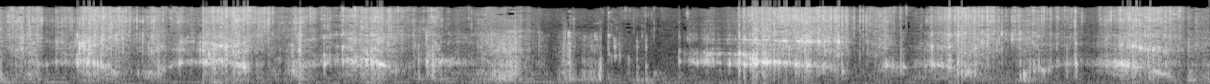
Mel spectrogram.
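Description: Close-miked crunching as crispy-skinned fried food is bitten and chewed, in a quick run of sharp crunches. There is a brief lull about halfway through, then louder crunching again.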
